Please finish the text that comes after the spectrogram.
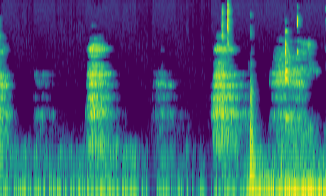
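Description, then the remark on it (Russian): Heavy, out-of-breath panting of a man who has just carried a bottle, a series of loud, raspy breaths at an uneven pace, some huffing and gasping, with no talking. “Дед запыхался, пока нес бутылку.”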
